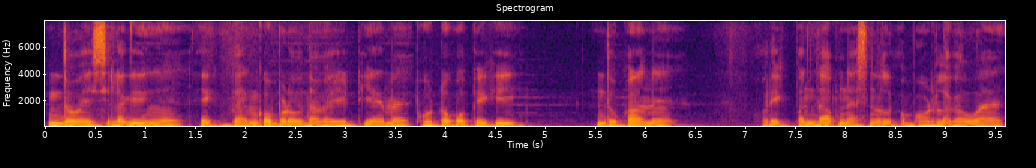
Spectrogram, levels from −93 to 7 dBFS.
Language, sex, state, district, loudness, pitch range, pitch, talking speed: Hindi, male, Rajasthan, Nagaur, -16 LUFS, 155-165 Hz, 160 Hz, 160 wpm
